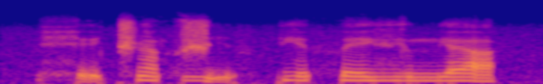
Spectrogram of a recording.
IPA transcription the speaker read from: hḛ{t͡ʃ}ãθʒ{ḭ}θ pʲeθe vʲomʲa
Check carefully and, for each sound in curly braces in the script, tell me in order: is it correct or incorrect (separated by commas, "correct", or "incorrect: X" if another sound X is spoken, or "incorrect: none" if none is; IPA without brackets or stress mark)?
correct, correct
